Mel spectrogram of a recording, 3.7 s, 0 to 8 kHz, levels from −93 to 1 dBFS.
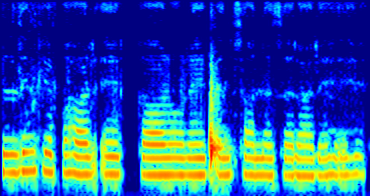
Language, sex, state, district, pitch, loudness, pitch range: Hindi, female, Arunachal Pradesh, Lower Dibang Valley, 225 Hz, -23 LUFS, 220-235 Hz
